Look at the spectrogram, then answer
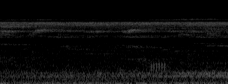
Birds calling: Buckley's Forest-Falcon (Micrastur buckleyi), Hauxwell's Thrush (Turdus hauxwelli)

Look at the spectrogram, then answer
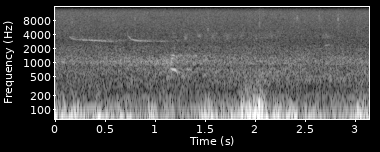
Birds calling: Red-winged Blackbird (Agelaius phoeniceus), Canada Goose (Branta canadensis)

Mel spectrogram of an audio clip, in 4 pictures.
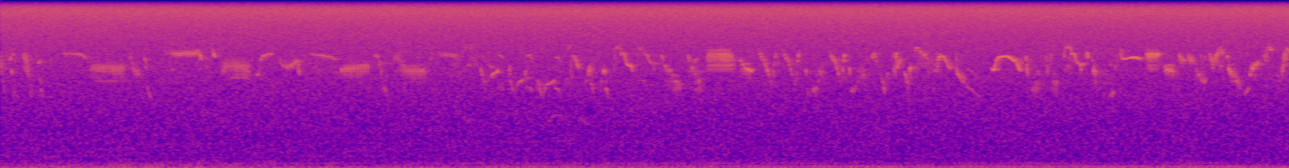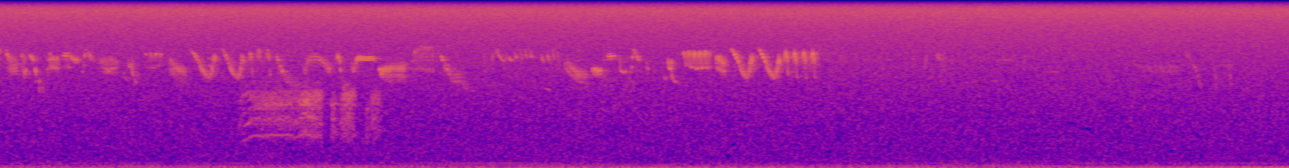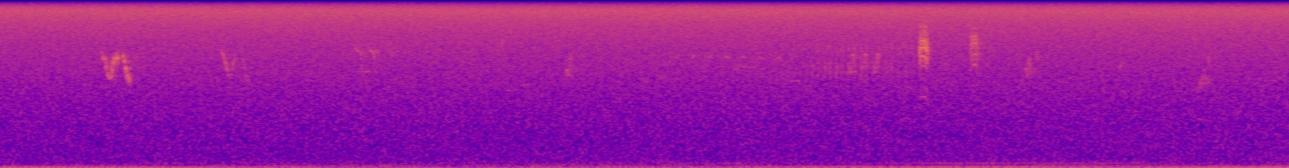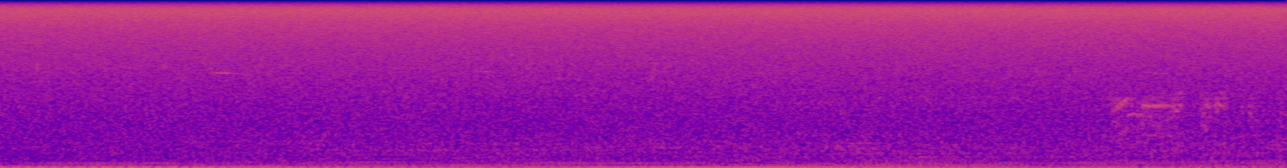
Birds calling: Hawaii Amakihi (Chlorodrepanis virens), Erckel's Francolin (Pternistis erckelii), Eurasian Skylark (Alauda arvensis)

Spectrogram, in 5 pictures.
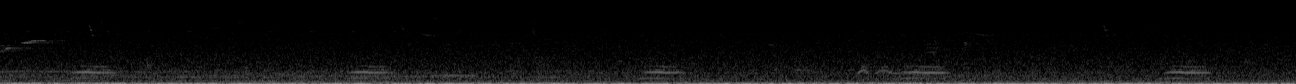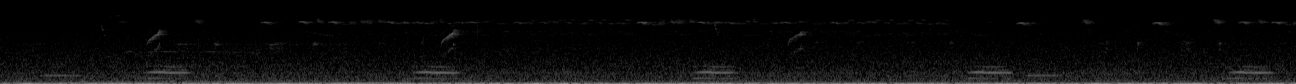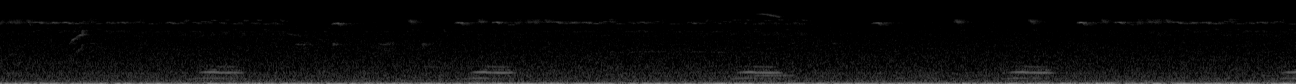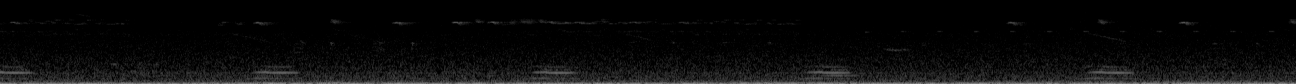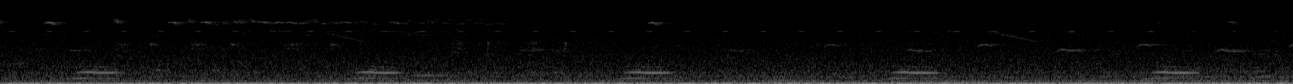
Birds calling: Scrub Tanager (Stilpnia vitriolina), Azara's Spinetail (Synallaxis azarae), unidentified bird, Yellow-backed Oriole (Icterus chrysater)

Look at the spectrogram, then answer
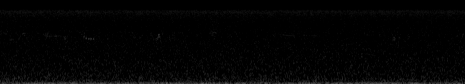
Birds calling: Eurasian Skylark (Alauda arvensis)

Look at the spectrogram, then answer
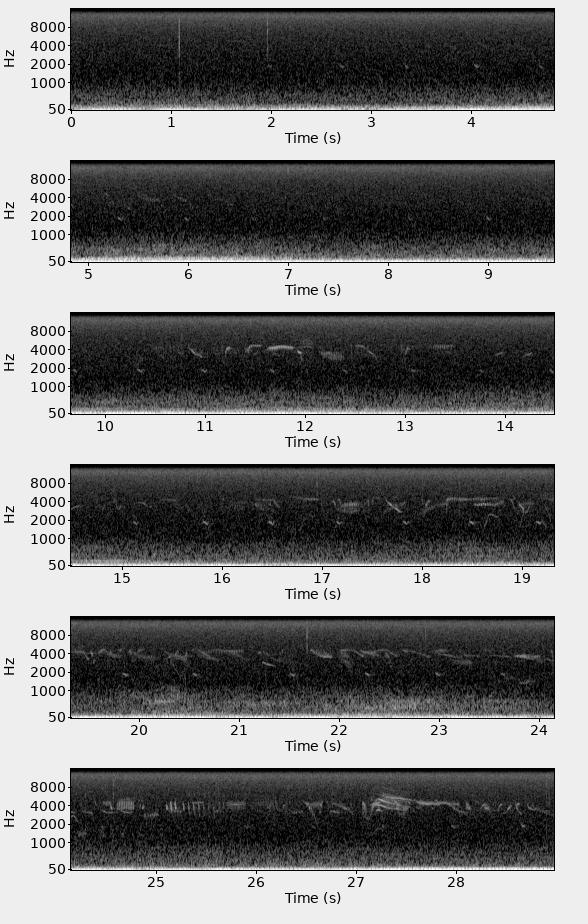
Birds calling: Eurasian Skylark (Alauda arvensis), Hawaii Amakihi (Chlorodrepanis virens), Erckel's Francolin (Pternistis erckelii)

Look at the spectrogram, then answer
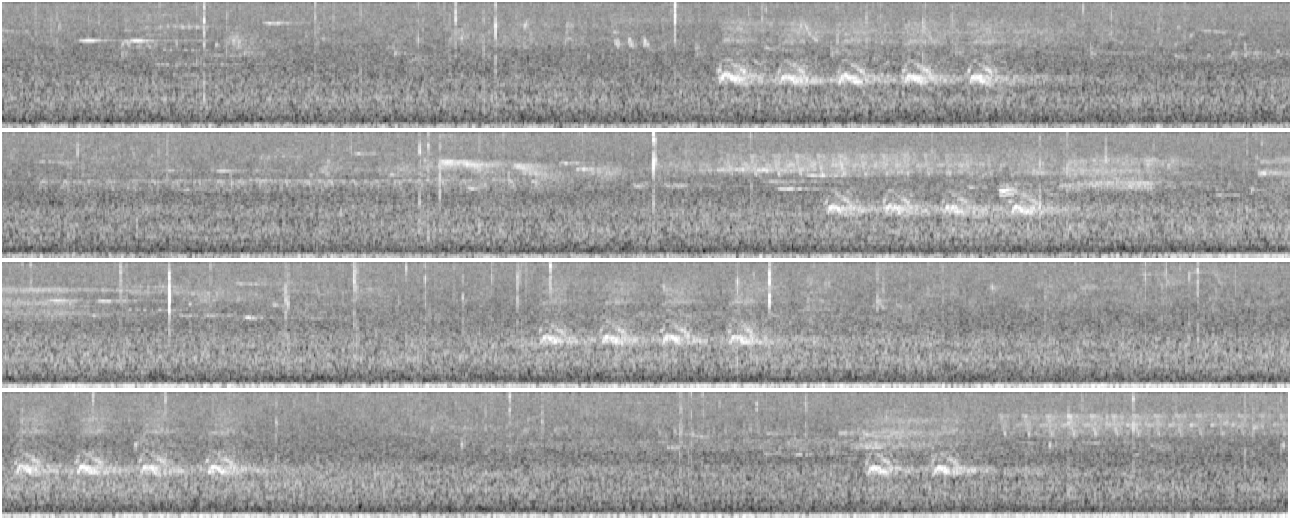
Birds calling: Red-winged Blackbird (Agelaius phoeniceus), Wood Thrush (Hylocichla mustelina), Gray Catbird (Dumetella carolinensis), Northern Flicker (Colaptes auratus), American Crow (Corvus brachyrhynchos), Swamp Sparrow (Melospiza georgiana), Song Sparrow (Melospiza melodia)

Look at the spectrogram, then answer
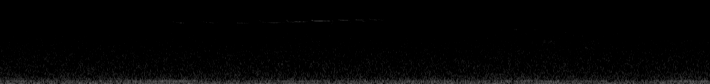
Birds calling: Western Tanager (Piranga ludoviciana), Golden-crowned Kinglet (Regulus satrapa)

